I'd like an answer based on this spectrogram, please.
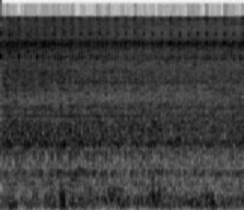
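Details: Tadano crane diesel engine, hard starting: runs with a lumpy, uneven beat and irregular stumbles instead of a smooth idle, sounding like it is misfiring.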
